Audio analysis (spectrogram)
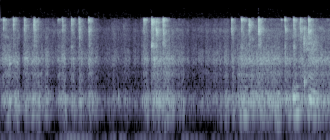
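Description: A pen clicking repeatedly in quick, irregular bursts of small, sharp clicks, quiet, over a faint murmur of low background noise.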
